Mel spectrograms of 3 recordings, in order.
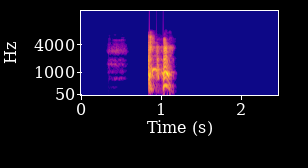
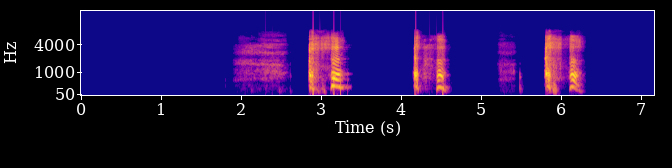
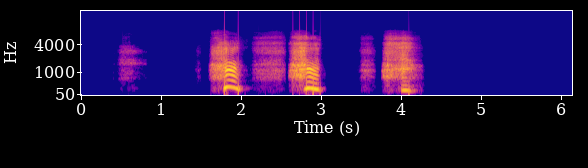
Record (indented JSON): {
  "cough_length": "2.5 s",
  "cough_amplitude": 30595,
  "cough_signal_mean_std_ratio": 0.24,
  "three_cough_length": "7.2 s",
  "three_cough_amplitude": 31079,
  "three_cough_signal_mean_std_ratio": 0.25,
  "exhalation_length": "6.1 s",
  "exhalation_amplitude": 27866,
  "exhalation_signal_mean_std_ratio": 0.32,
  "survey_phase": "beta (2021-08-13 to 2022-03-07)",
  "age": "65+",
  "gender": "Female",
  "wearing_mask": "No",
  "symptom_none": true,
  "smoker_status": "Ex-smoker",
  "respiratory_condition_asthma": false,
  "respiratory_condition_other": false,
  "recruitment_source": "REACT",
  "submission_delay": "4 days",
  "covid_test_result": "Negative",
  "covid_test_method": "RT-qPCR"
}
